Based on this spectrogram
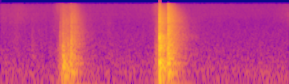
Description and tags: Shaking out some clothes --> hard sound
